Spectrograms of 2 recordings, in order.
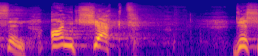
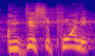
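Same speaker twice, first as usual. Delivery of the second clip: ordinary delivery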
